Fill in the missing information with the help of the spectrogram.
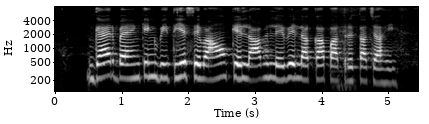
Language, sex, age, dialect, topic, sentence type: Magahi, female, 25-30, Central/Standard, banking, question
